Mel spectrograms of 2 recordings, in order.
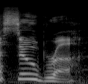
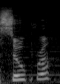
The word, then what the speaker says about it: Supra: So there I was in my Subra. Uh, sir, first off, it's pronounced a Supra.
